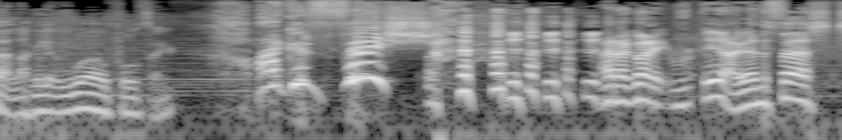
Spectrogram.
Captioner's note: laughs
